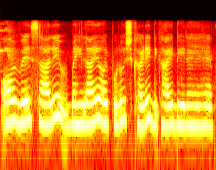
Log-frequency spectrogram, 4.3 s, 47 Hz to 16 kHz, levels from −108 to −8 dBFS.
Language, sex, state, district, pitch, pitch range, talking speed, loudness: Hindi, female, Jharkhand, Palamu, 230 Hz, 215-250 Hz, 150 wpm, -14 LUFS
